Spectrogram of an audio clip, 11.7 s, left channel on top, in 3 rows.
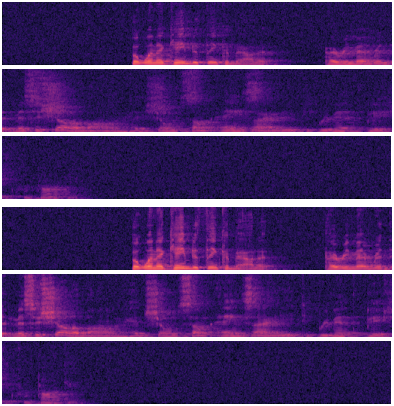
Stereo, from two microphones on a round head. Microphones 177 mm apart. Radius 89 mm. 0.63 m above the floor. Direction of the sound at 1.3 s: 20° right (ahead or behind).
